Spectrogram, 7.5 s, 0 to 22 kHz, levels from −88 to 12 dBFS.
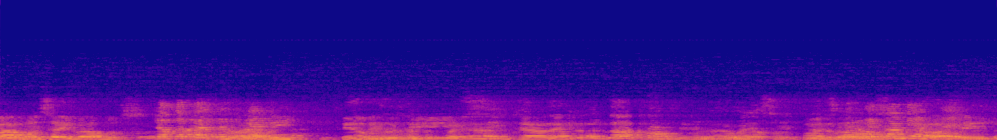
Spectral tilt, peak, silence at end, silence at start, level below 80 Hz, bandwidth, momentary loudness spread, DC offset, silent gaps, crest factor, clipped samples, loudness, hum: -6 dB/octave; -8 dBFS; 0 s; 0 s; -76 dBFS; 7.4 kHz; 8 LU; under 0.1%; none; 14 dB; under 0.1%; -23 LUFS; none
